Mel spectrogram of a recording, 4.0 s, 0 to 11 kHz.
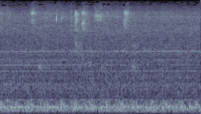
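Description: Cabin noise of a BKM 321 trolleybus under way: a steady drone from its electric drive and tyres on the road, with a low hum and a few faint high chirps.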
